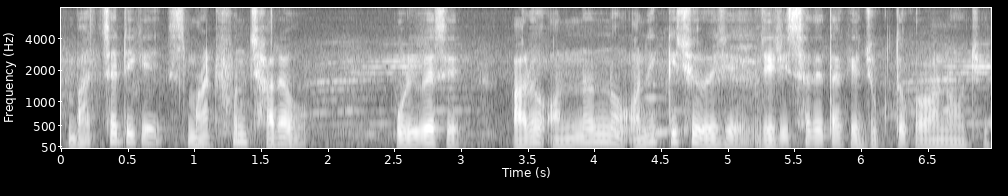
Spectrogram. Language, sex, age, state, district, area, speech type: Bengali, male, 30-45, West Bengal, Purba Bardhaman, urban, spontaneous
